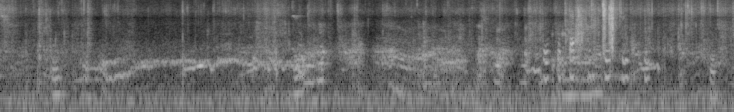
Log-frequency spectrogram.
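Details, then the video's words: Backyard chickens, hens and roosters, snacking at Thanksgiving; a busy flock of overlapping murmured clucks and wavering calls, continuous and layered, with pecking clicks and low background hum. "Backyard Chickens Thanksgiving Snacking Sounds Noises Hens Clucking Roosters Crowing!"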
